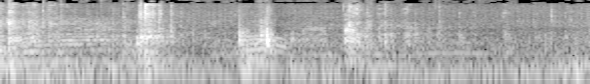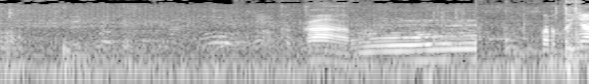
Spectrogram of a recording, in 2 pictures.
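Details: Cattle being unloaded from a truck; near the end one long, drawn-out moo swells and bends in pitch, while men chatter and call out over clanks and low vehicle rumble.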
